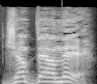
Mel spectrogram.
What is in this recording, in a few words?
misc directional, coach, survivor voice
